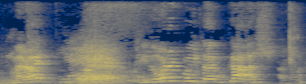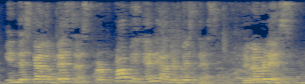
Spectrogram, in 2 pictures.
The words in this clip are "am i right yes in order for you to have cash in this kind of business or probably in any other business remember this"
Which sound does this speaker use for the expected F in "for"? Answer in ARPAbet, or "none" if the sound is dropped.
P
